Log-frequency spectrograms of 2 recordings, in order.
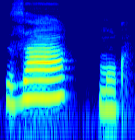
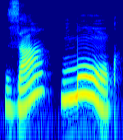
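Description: First: The stress is on the first syllable. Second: The stress is on the second syllable. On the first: "в цьому слові склад голосніше вимовлявся перший" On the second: "Правильно, другий склад"

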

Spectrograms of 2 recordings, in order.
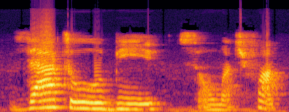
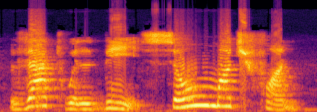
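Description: First: The words 'that will' are contracted to 'that'll'. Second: The words 'that will' are said in full.

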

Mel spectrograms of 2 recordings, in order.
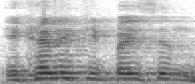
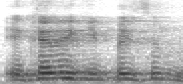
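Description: The two takes are said the same way.

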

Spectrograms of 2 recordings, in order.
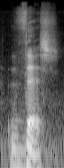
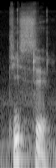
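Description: First: It is said with an English th sound. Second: It is said with a Korean-style d sound. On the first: The speaker calls it right. "다르잖아요" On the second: The speaker calls it wrong. "땡"

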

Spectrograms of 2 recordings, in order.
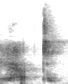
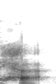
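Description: First: The final T is clearly released. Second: The final T is barely pronounced. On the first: "every T is really important to them" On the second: "we sort of don't pronounce our T's. Like, we'll say hat"

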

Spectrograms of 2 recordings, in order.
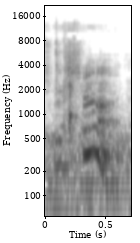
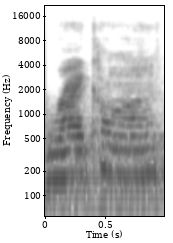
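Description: First: The C has an S-like sound. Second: The C does not have an S-like sound. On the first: The speaker calls it right. "sometimes the C can carry an S sound" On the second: The speaker calls it wrong. "it's not Rycon"

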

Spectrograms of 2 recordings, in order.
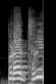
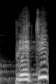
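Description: First: The first syllable sounds like 'pra'. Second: The first syllable sounds like 'pri'. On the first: The speaker calls it wrong. "पृथ्वी नहीं बोलते हैं" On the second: The speaker calls it right. "इसको पृथ्वी बोलते हैं"

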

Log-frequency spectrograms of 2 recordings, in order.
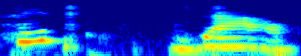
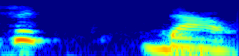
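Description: First: The phrase is said at a moderate pace. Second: The phrase is said at a quicker pace. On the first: "Đọc to nào" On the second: "Đọc lại một lần nữa, nhanh hơn"

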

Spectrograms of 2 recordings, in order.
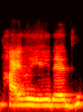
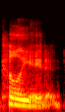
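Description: First: The first syllable sounds like 'pie'. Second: The first syllable sounds like 'pill'. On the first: This is the southern way of saying it. "you notice this whole time I've been saying pileated... That's how everybody down there pronounces it... I like pie better" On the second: This is the local northern way of saying it. "Up here, you'll probably hear the term pileated"

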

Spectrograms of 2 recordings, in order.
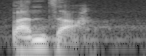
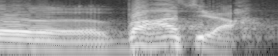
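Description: First: The word starts with a B sound. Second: The word starts with a V sound. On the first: The speaker calls it wrong. "那个藏文就念成班扎啊" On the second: The speaker calls it right. "就好像我们最清楚的叫vajra"

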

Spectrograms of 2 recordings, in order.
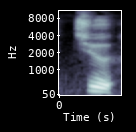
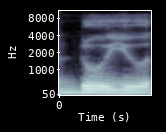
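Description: First: The two words blend into one quick syllable. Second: Both words are said fully and separately. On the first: "kalau cepet ngomongnya jadi chu" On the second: "Bener juga ya do you"

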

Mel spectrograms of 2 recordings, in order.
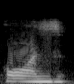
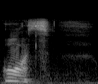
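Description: First: The word ends with a buzzing z sound. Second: The word ends with a hissing s sound. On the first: The speaker calls it wrong. "our English habit would be to say AWS, you know, to have a Z sound" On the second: The speaker calls it right. "will be pronounced AWS"

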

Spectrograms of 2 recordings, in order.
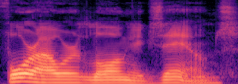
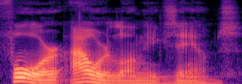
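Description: First: The words run on without a pause after 'four'. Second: There is a clear pause after the word 'four'. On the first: The exams took four hours. "which means that the exams took 4 hours" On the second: There were four exams of one hour each. "which means that the four exams took 1 hour each"

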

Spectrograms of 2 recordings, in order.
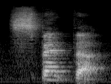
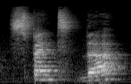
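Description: First: The T is dropped, linking straight into th. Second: The T at the end of spent is pronounced. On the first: The speaker calls it right. "we only keep the TH" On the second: The speaker calls it wrong.

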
